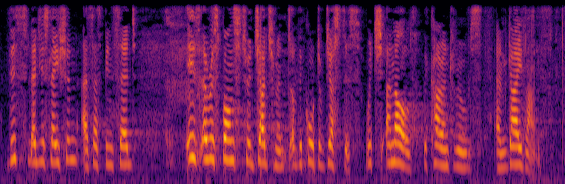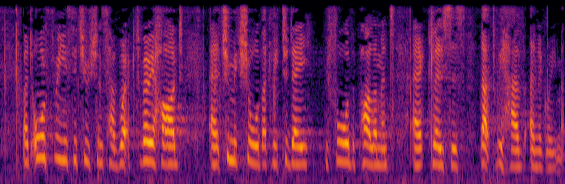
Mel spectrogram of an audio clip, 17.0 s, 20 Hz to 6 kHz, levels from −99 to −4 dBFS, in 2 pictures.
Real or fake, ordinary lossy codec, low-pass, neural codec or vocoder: fake; none; 5.4 kHz; vocoder, 22.05 kHz, 80 mel bands, Vocos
